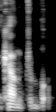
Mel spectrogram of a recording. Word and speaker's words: comfortable: Comfortable, Come for a table. Come comfortable. for the table.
